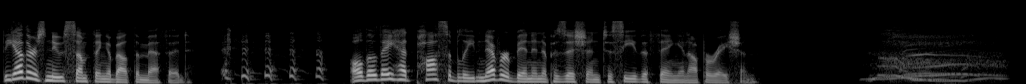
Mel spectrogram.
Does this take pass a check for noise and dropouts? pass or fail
fail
